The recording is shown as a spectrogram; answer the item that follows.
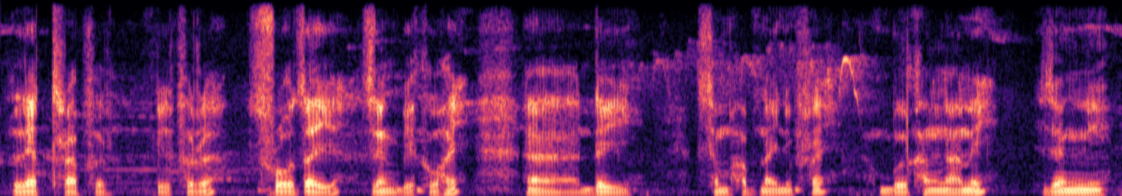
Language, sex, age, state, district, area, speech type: Bodo, male, 45-60, Assam, Udalguri, rural, spontaneous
